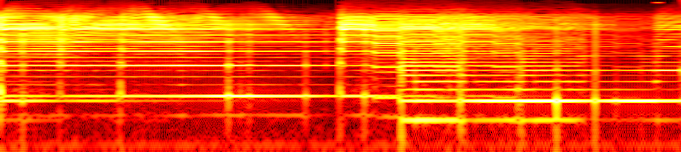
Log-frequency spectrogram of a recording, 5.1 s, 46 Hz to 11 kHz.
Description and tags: QUILTY - Bonechillin' Pads 003
I forgot about these samples, and they were just sitting in the FTP until one day I found them. I erased the hard copies long ago, so I can't describe them... I suppose, as their titles say, they are pads.
new-age, similar-but-different-in-a-way, interlude, ambient, light, instrumental, pad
